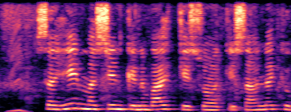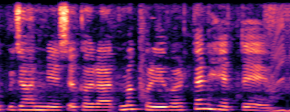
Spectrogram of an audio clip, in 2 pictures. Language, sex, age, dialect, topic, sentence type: Maithili, female, 25-30, Bajjika, agriculture, statement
